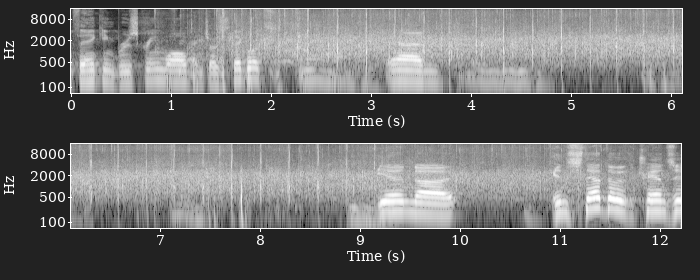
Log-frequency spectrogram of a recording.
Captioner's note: applause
